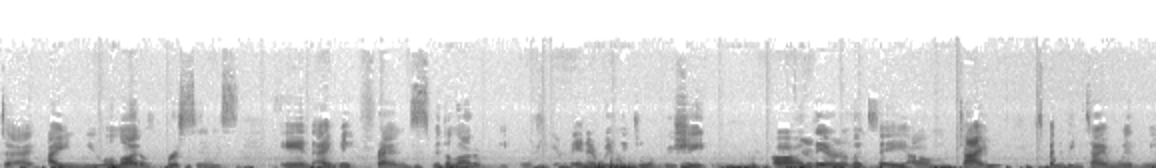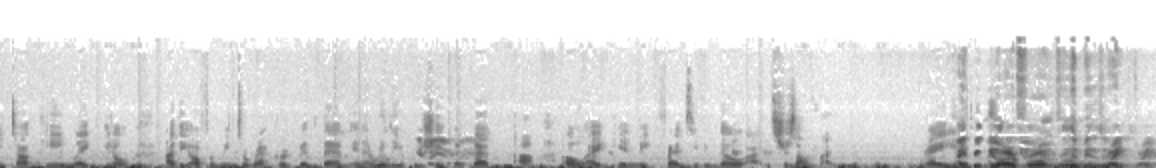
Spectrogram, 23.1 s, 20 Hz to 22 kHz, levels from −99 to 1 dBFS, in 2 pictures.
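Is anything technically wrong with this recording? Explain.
Yes. The speech carries an echo with no canceller, and it runs through the whole clip. Every phrase returns roughly a third of a second later, sitting about 13 dB below the original. At the far end the call plays on a loudspeaker. The microphone there picks it up and sends it back, and nothing cancels it. The returning copy sounds quieter and thinner, like a shadow trailing each utterance.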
